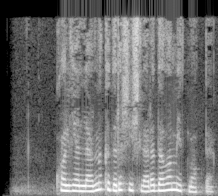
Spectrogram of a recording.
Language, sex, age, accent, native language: Uzbek, female, 19-29, Xorazm, Uzbek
